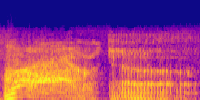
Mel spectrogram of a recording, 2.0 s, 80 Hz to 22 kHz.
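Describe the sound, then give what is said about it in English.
A man's voice imitates Carmichael, Jack Benny's bear guarding his vault, letting out a loud, rumbling growl that rises into a roar, briefly breaks off, then continues as a rough, pulsing snarl. “For 6 months, that's all I did was a growl of a bear.”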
